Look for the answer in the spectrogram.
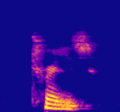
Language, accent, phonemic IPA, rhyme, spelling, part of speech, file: English, Southern England, /tɹeɪz/, -eɪz, treys, noun, LL-Q1860 (eng)-treys.wav
- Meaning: plural of trey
